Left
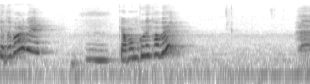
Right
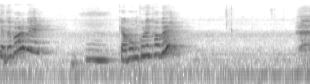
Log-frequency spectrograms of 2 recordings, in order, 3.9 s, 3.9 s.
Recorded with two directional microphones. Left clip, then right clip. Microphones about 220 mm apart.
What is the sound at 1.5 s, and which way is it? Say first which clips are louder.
Speech: left 6 dB; 20° left (ahead or behind).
